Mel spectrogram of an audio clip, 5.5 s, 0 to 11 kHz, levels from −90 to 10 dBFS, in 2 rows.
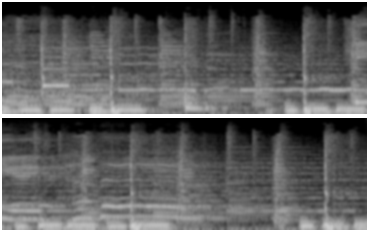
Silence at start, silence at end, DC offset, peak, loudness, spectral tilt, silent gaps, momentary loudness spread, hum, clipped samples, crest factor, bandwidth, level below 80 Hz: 0 s; 0 s; under 0.1%; -4 dBFS; -21 LUFS; -6 dB/octave; none; 10 LU; none; under 0.1%; 14 dB; 8 kHz; -24 dBFS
